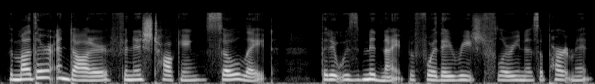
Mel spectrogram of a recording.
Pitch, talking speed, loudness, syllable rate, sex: 210 Hz, 170 wpm, -16 LUFS, 5.7 syllables/s, female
